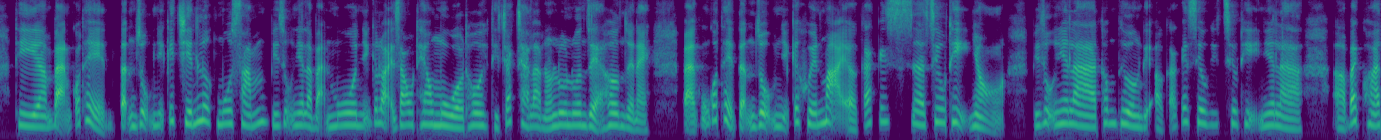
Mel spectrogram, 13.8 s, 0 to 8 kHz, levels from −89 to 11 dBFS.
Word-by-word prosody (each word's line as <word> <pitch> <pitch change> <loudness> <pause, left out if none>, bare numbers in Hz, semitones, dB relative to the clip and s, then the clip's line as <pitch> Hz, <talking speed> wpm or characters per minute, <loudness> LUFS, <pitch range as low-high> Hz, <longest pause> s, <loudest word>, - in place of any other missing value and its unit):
Thì, 210 -3 -1
à, 195 -1 +3
bạn - - +4
có 245 - -4
thể 290 +1 -1
tận 200 - +1
dụng 235 -1 -3
những 220 - -7
cái 290 - -5
chiến 245 -3 +3
lược 285 -4 -2
mua 245 +1 -4
sắm, 240 +3 +1
ví 210 - -6
dụ - - -4
như 220 - -5
là 200 - -1
bạn 185 - -2
mua 220 +2 -2
những 215 - -7
cái 255 - -7
loại 240 - +2
rau 225 0 +3
theo 230 -1 0
mùa 200 -4 0
thôi 220 +2 -2
thì 185 - -10
chắc 265 - -1
chắn 190 - -1
là 200 - 0
nó 165 -2 -4
luôn 220 +2 -1
luôn 220 -1 -2
rẻ 195 -3 +2
hơn 220 -2 0
rồi 170 -4 -2
này. 140 -2 +1 0.4
Bạn - - +6
cũng - - -7
có 305 - -1
thể 315 0 -2
tận 195 - 0
dụng 215 -2 -1
những 185 - -8
cái 275 - -3
khuyến 235 -3 -3
mại 285 - +4
ở - - 0
các 230 +4 -1
cái 280 0 -5
s 280 - +10
siêu 270 +4 0
thị 270 -1 0
nhỏ. - - -2 0.3
Ví 210 - -7
dụ 255 - -5
như 250 +1 -3
là 210 -5 +4
thông 250 +3 -8
thường 230 -5 -1
thì - - -6
ở - - -5
các - - -5
cái 275 - -5
siêu 260 -2 +3
ghi 225 -1 -16
siêu 245 - -2
thị 245 - -6
như 220 +1 -3
là, 175 -7 -1 0.3
ờ, - - -2
Bách 260 +3 +2
Hóa 215 -2 +1
225 Hz, 315 wpm, -23 LUFS, 205-250 Hz, 0.4 s, s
